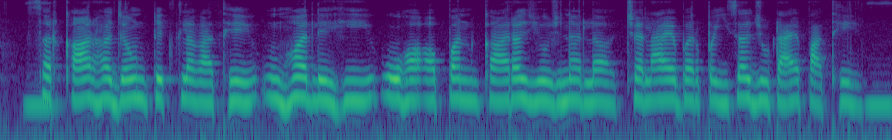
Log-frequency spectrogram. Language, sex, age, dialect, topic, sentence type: Chhattisgarhi, female, 18-24, Western/Budati/Khatahi, banking, statement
